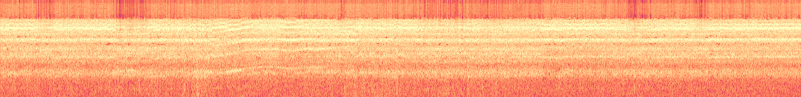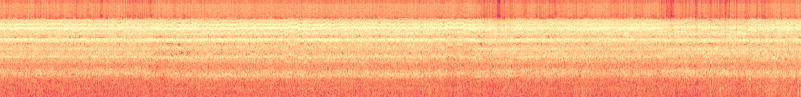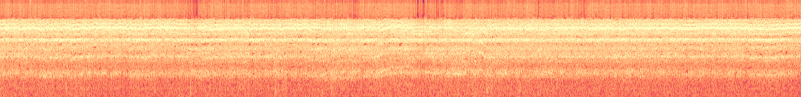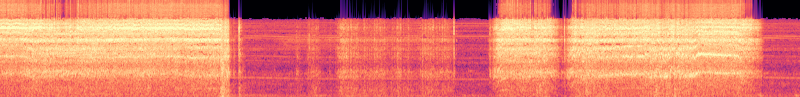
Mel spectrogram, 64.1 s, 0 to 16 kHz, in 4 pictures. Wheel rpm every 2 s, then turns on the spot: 230, 230, 280, 280, 220, 230, 230, 230, 230, 230, 210, 210, 220, 230, 230, 220, 220, 230, 230, 230, 270, 240, 240, 230, 220, 230, 70, 20, 20, 120, 220, 110.
52-56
